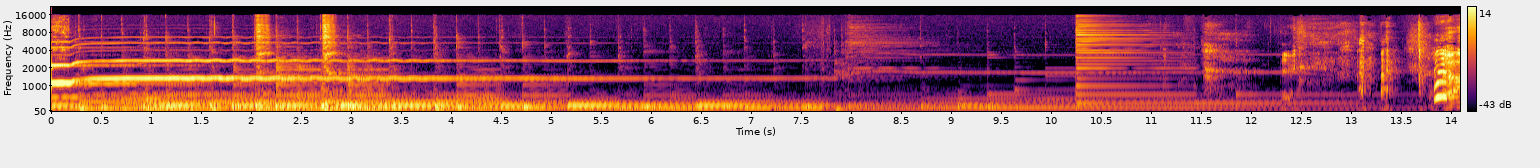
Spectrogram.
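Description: A theremin and a strummed acoustic guitar play together. The theremin slides up in small steps to a high held note while the guitar strums chords underneath. The theremin drops away about eight seconds in, and the last guitar chord rings on and fades out.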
